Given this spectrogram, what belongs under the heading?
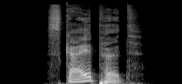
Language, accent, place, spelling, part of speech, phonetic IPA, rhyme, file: German, Germany, Berlin, skypet, verb, [ˈskaɪ̯pət], -aɪ̯pət, De-skypet.ogg
- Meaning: second-person plural subjunctive I of skypen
